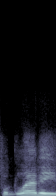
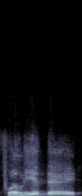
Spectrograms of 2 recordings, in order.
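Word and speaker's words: Fuglede: uh of fugletti now his name is not really pronounced fogletti so uh people from scandinavia tell me that it's pronounced something like fully a day but when they say fourier day nobody knows what i'm talking about so i say forgletti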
